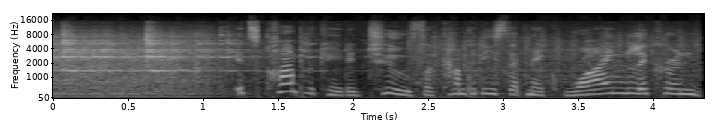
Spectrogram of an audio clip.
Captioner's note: bottles clanging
